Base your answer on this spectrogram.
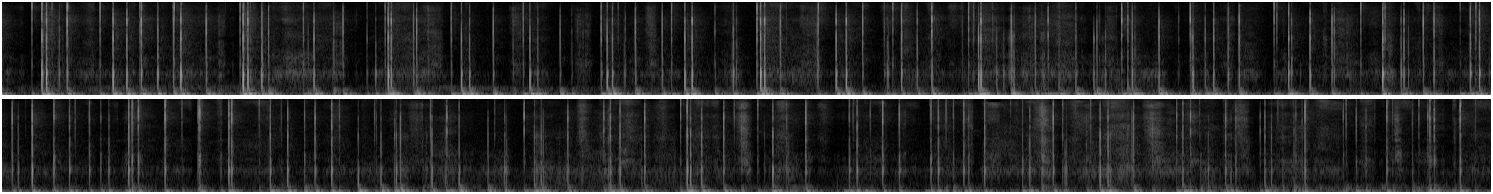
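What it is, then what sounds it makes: Plastic skincare tube. Long pink acrylic nails tap and scratch rapidly across the surface of a hollow white plastic skincare tube lying flat. The result is a dense, continuous stream of short, sharp clicks and crackly scratches. A steady low hum sits underneath throughout.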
